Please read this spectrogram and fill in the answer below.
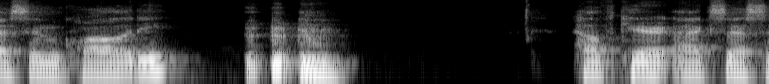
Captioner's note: clears throat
